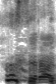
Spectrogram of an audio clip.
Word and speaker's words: Sirra: Of course, I always have to say that I need to pronounce my name to get your country. Sirra, because I'm Sirra, so it's Sierra Leone.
